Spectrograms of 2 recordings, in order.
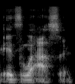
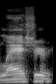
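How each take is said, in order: First: The middle consonant is an s sound. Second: The middle consonant is a sh sound. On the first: The speaker calls it right. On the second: The speaker calls it wrong. "A lot of people say Lasher"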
